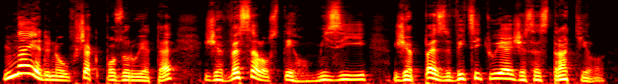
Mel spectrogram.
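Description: A man narrating an audiobook in a lively, expressive reading. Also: medium pitch, slightly rough.

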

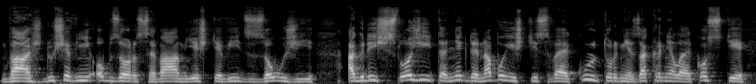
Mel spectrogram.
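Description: Brief: man reading a wordy, ironic young volunteer, smooth and mock-polite. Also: on the high side, hardly any pauses, natural voice. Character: sardonic educated young army volunteer.

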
